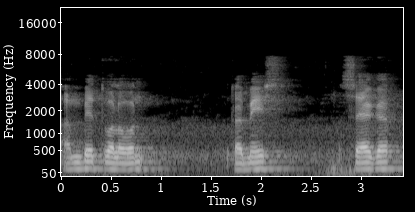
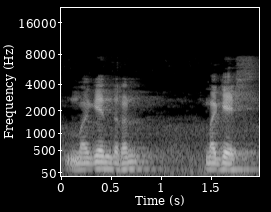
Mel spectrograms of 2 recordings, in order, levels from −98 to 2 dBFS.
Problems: low volume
